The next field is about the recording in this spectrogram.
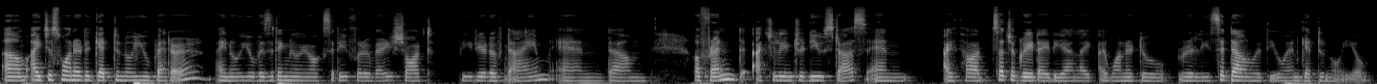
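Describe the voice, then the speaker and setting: A woman's voice: on the low side, level tone, normal speed. A woman hosting a podcast interview, encouraging her guest with frequent backchannels. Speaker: podcast host.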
